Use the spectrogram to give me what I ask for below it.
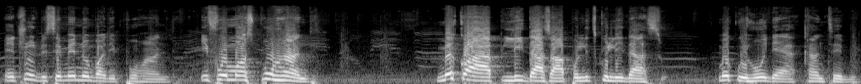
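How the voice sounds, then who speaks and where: A man's voice: a little high, animated, normal speed, faint music behind. A Nigerian man speaking Nigerian Pidgin as a panelist in a casual radio discussion.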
